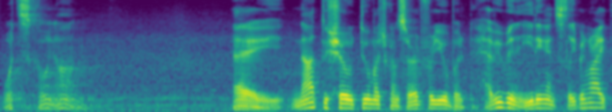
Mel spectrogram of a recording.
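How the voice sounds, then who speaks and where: A low-pitched, smug supervillain acted by a man talks straight to the listener in an audio roleplay. He is sardonic and casually sweary, with a theatrical taunting manner and a hidden caring side. Some background ambience sits behind the voice. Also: lively intonation, a little slow, darkish tone, slight background noise. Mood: puzzled, observant, then grudging concern. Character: smug male city supervillain, sardonic yet secretly caring.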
